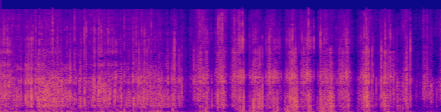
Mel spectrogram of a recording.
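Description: Long nails tap and scratch the squares of an unwrapped solid dark chocolate bar resting on a towel. A dense, steady crackling scratch fills the first two seconds, then breaks into quicker, separate taps and scrapes with short pauses, a papery crunch with bright edges over a low rumble.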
